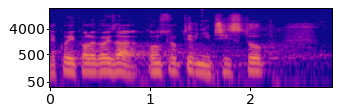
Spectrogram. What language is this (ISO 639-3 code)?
ces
